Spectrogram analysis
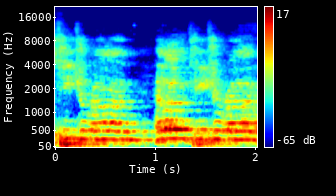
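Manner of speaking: put-on high, excited kid voice; high-pitched little heckler calling out; mimicked smart-aleck kid. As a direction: pipe up like a cheeky preschooler. Smart-aleck kid calls out his teacher.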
